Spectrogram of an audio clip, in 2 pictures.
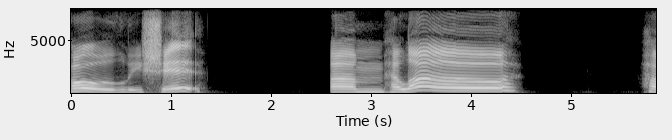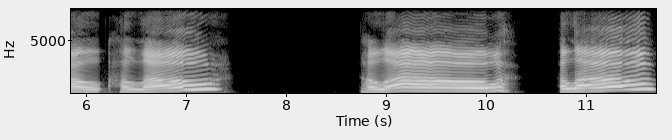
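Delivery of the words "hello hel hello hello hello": very slow, drawn-out, plaintive calling out. Calling out hello again and again, like someone locked out. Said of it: "I sound like somebody who's been locked out of the house".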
